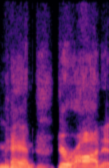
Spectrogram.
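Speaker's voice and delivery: pumped-up, eager, fired-up, excited enthusiasm. Retelling what a caller said: imitating a fired-up caller. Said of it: "Like this".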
